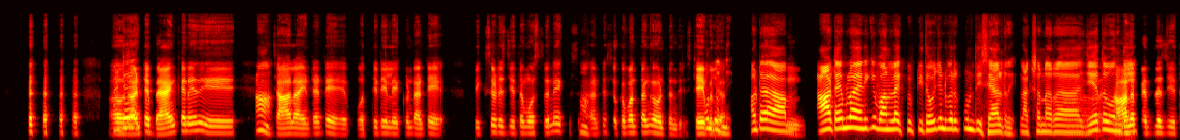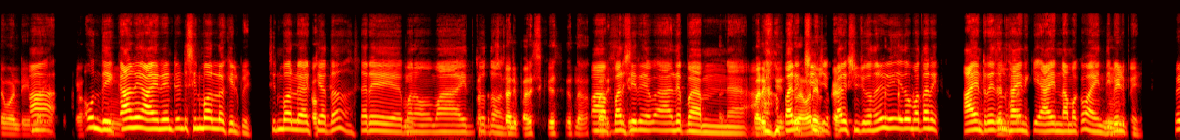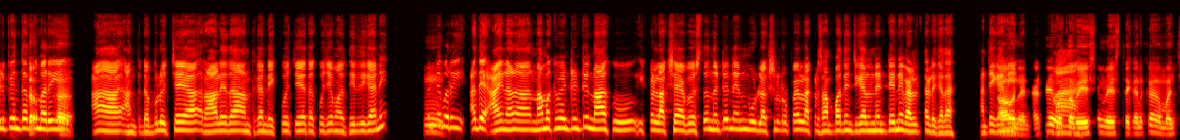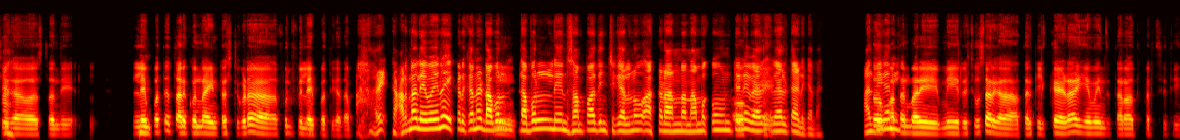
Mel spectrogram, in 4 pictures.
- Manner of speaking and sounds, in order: chuckle; in English: "ఫిక్సెడ్"; in English: "స్టేబుల్‌గా"; in English: "టైం‌లో"; in English: "వన్ లాఖ్ ఫిఫ్టీ థౌసండ్"; in English: "శాలరీ"; in English: "యాక్ట్"; laughing while speaking: "పరీక్షించుకుందామా పరీక్షించు"; chuckle; in English: "రీజన్స్"; laugh; tapping; in English: "ఇంట్రెస్ట్"; in English: "ఫుల్‌ఫిల్"; in English: "డబల్ డబల్"; in English: "సో"; in English: "క్లిక్"
- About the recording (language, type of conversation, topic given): Telugu, podcast, అనుభవం లేకుండా కొత్త రంగానికి మారేటప్పుడు మొదట ఏవేవి అడుగులు వేయాలి?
